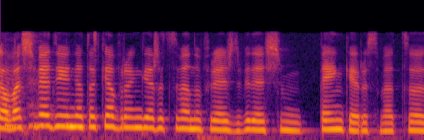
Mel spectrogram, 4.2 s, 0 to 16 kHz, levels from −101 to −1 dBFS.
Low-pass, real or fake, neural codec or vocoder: 7.2 kHz; real; none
